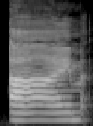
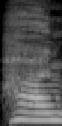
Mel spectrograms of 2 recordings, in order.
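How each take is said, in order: First: It starts with a sharp catch in the throat. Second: It starts with a soft breathy puff of air. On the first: "There's a glottal like this" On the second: "You can start with air, which would be called an aspirate onset"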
